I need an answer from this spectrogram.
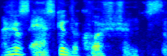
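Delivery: airy breathed-out voice. Taking up a Jesse Ventura impression after another speaker tries: Jesse Ventura impression. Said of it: "I can't do a good Jesse impression".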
